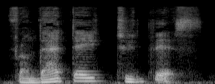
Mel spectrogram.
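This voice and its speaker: A male storyteller reading a folk tale slowly and with much expression. His voice is husky, with a gravelly fry, and his pitch moves around in a lively way. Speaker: narrator.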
